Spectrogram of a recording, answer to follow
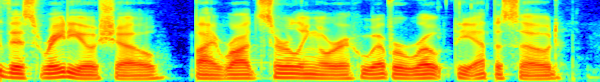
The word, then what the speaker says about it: Serling: Yeah, well, I'm sure Rod Serling, is it pronounced Serling or Sterling? Serling, yeah. No T in there. Yeah, that's right, no T.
